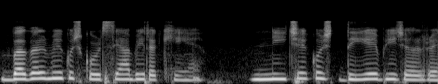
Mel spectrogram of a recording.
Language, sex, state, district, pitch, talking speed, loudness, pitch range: Hindi, female, Arunachal Pradesh, Lower Dibang Valley, 240 Hz, 180 wpm, -18 LUFS, 225-250 Hz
